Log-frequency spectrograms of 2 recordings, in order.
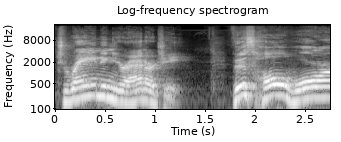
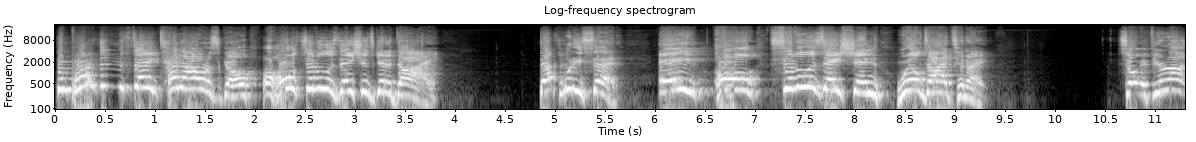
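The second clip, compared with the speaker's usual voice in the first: high, frantic, panicked screaming; 8 semitones higher, 3 dB louder than usual. Crashing out while talking to you guys, screaming. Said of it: "my bad, I'm screaming".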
